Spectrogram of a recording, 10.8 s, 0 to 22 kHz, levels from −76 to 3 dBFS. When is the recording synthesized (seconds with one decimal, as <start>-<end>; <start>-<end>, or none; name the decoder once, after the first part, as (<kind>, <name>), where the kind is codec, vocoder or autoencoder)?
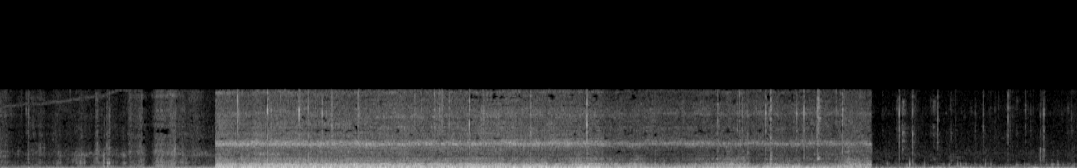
0.0-4.9 (vocoder, BigVGAN v2); 6.4-10.8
